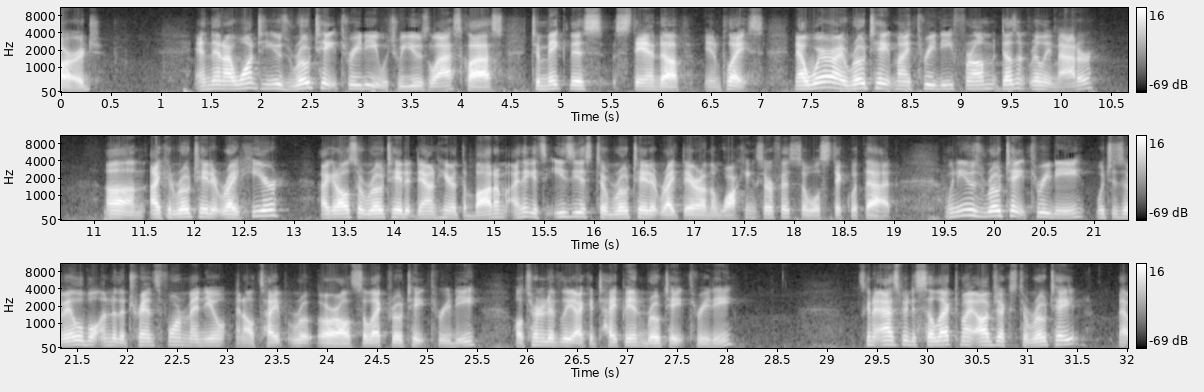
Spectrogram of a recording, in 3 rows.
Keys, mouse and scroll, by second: 0.2 right click, 0.5-1.5 scroll, 2.3 click, 7.0 click, 20.8 click, 21.7 click, 26.5 click, 27.7 click, 29.7-31.6 drag.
